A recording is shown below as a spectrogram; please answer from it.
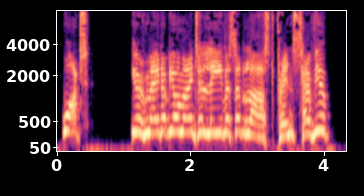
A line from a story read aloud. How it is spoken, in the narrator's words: he cried to Mushkin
